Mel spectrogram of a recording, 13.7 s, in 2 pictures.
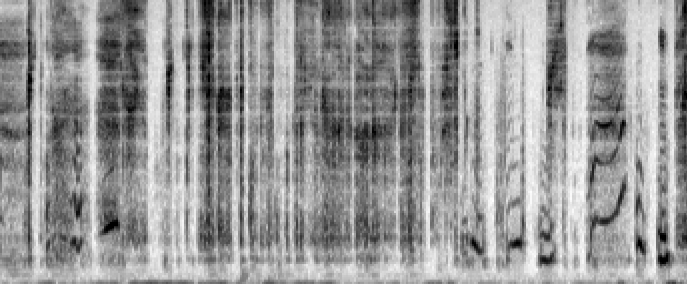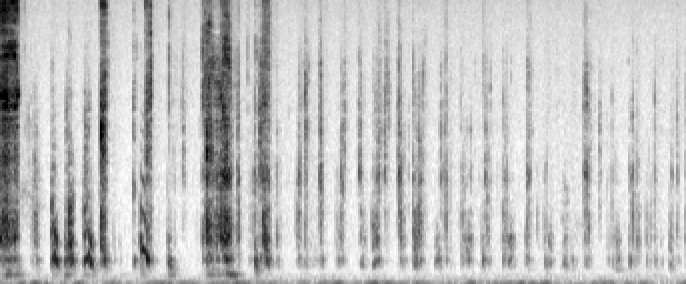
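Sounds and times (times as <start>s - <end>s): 
wet sucking sounds for ASMR: 0.0s - 9.6s.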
